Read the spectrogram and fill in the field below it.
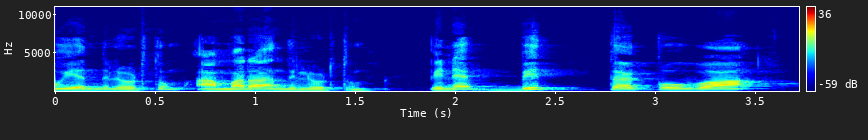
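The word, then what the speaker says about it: بالتقوى: Bill തഖ്വ എന്നാണ് എഴുതിയത്. പക്ഷെ നമ്മൾ ഓതുന്നത് ബിത്തഖ്വ.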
